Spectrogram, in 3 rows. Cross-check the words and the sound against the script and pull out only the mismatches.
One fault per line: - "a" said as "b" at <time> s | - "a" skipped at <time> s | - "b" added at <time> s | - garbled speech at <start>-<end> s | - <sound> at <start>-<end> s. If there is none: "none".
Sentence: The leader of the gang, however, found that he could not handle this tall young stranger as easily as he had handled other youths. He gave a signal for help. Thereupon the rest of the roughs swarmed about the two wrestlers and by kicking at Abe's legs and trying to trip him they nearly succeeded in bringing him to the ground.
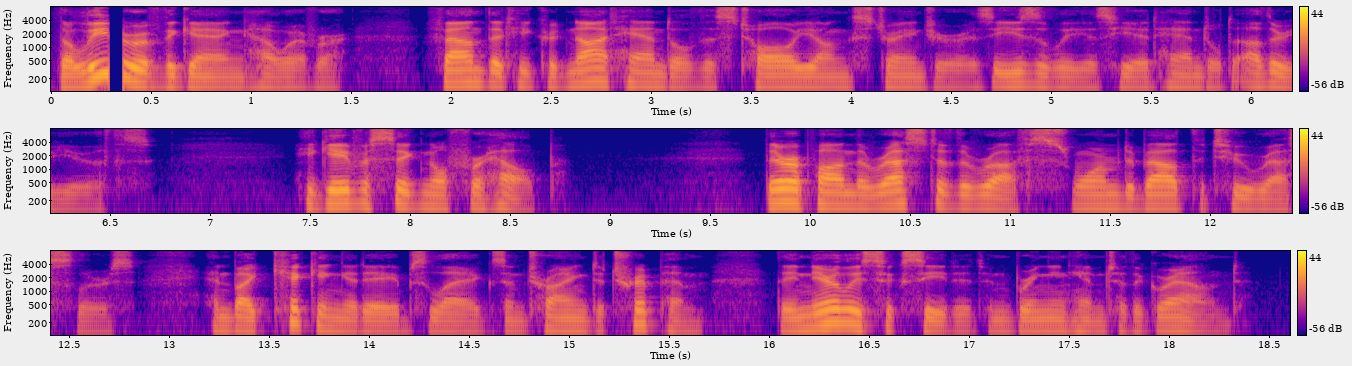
- dropout at 0.3-0.4 s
